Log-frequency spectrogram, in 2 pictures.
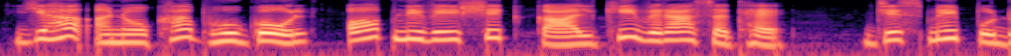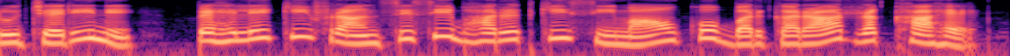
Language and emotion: Hindi, neutral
